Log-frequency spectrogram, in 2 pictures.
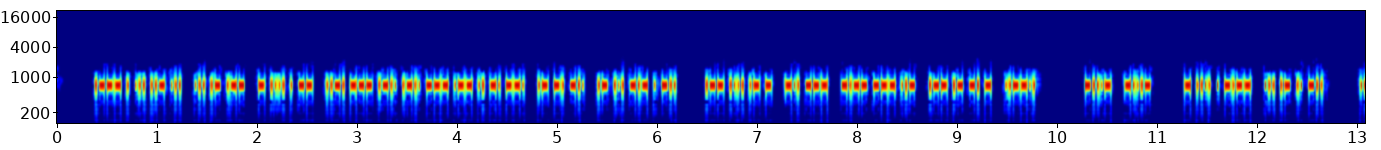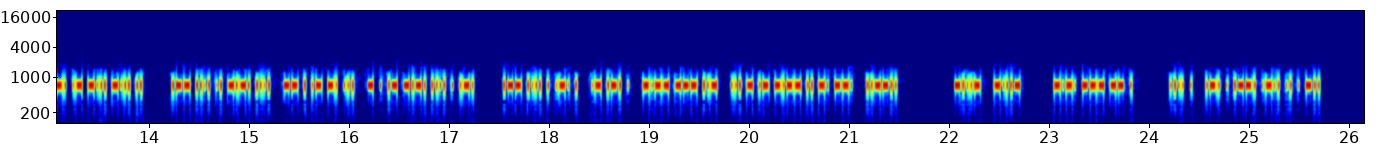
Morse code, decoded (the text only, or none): JESUS SAW THEM FOLLOWING AND ASKED WHAT DO YOU WANT ? <BT> <BT> THEY SAID RABBI WHICH MEANS TEACHER WHERE ARE YOU STAYING ? <BT> <BT> COME HE REPLIED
